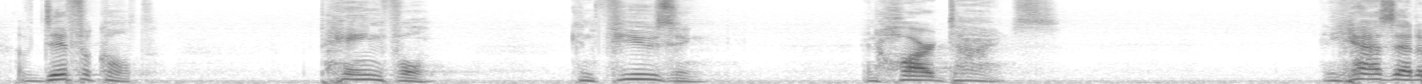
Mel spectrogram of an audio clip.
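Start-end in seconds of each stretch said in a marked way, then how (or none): 0.1-5.3 quiet, slow list. Shown as a demonstration. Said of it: "slow soft listing".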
